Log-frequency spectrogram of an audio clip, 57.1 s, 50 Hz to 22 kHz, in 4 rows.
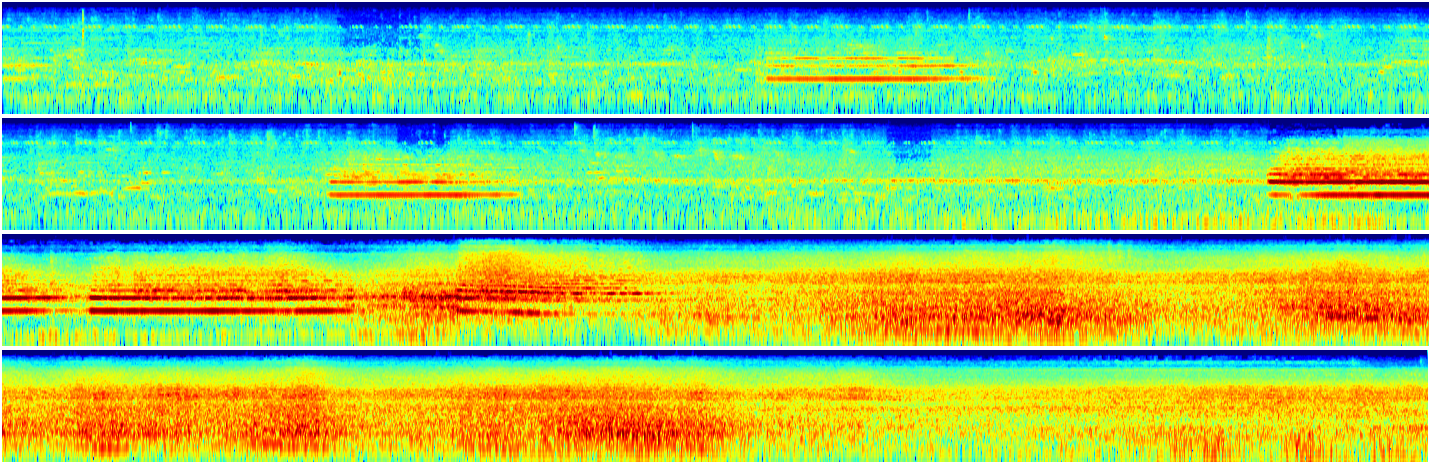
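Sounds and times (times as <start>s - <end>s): train wheel clatter: 0.0s - 30.1s, 32.0s - 57.0s
train coaches rushing past: 0.0s - 57.0s
locomotive horn two-tone blasts: 7.6s - 9.9s, 17.5s - 19.5s, 26.9s - 32.2s, 33.1s - 35.3s.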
